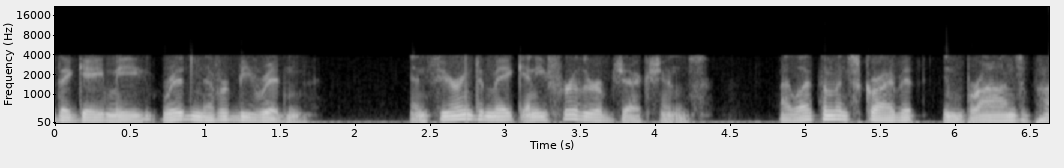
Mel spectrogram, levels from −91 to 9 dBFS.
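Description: At 0.91 s there's a sharp little snap sitting right on top of the speech, over in a few milliseconds. That's an electrical switching spike, most likely a nearby switch, motor or static discharge arcing briefly and the audio line picking it up as a click.

Then at 2.74 s you get a short hole: packet loss filled with silence. About 10 ms of audio just drops out, which points to a single lost packet, and the receiver played nothing in its place. The G.711 phone band carries the speech on either side, with nothing above 4 kHz.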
